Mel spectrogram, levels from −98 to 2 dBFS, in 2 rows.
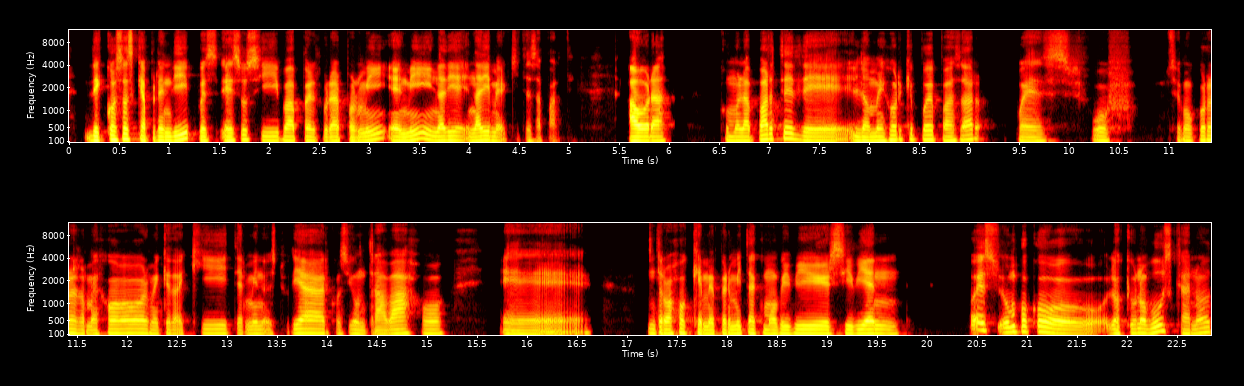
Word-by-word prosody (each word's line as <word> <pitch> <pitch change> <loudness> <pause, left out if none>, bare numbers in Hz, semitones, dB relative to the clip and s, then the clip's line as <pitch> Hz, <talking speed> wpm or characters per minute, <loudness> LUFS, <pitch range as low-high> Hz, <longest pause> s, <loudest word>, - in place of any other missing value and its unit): de 120 -2 +4
cosas 140 +3 +5
que 135 - 0
aprendí, 115 +7 +3
pues 115 -7 -2
eso 115 +5 +1
sí 120 -3 -2
va 115 -1 +2
a 115 0 -4
perdurar 110 0 0
por 105 -1 -2
mí 130 +10 +1
en 115 -2 +3
mí, 155 +7 +3
y - - +1
nadie 120 0 +2
nadie 120 +3 +3
me 115 -2 -2
quita 105 - -14
esa 105 - -10
parte. - - -18 0.5
Ahora, 115 0 +6 0.5
como 115 -1 -3
la 115 0 0
parte 150 +4 +3
de 115 -4 0
lo 110 -2 +1
mejor 115 +5 0
que 145 - -6
puede 140 0 0
pasar, 130 +5 -2 0.3
pues, 110 +1 -5 0.2
uf, 120 -1 -3 0.5
se - - -12
me 115 - -2
ocurre 125 +4 -1
a - - -1
lo 115 - -4
mejor, 125 +4 +1
me 110 -1 -4
quedo 110 +1 -5
aquí, 120 +4 -5
termino 115 0 -5
de 115 - -8
estudiar, 125 +1 0
consigo 115 0 -7
un 105 - -6
trabajo, 120 +2 -2 0.5
eh, 100 -2 -3 0.6
un 125 - -3
trabajo 115 +1 0
que 120 - +1
me 110 0 +1
permita 110 +2 -1
como 110 -2 -2
vivir, 115 0 +2
si 110 +1 -2
bien, 115 -1 +2 0.7
pues, 210 -1 -1
un 155 +2 0
poco 130 -10 +1
lo 120 -2 -1
que - - -7
uno 130 0 +1
busca, 145 -4 -2
¿no?, 135 +6 -2
115 Hz, 175 wpm, -22 LUFS, 110-125 Hz, 0.7 s, Ahora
